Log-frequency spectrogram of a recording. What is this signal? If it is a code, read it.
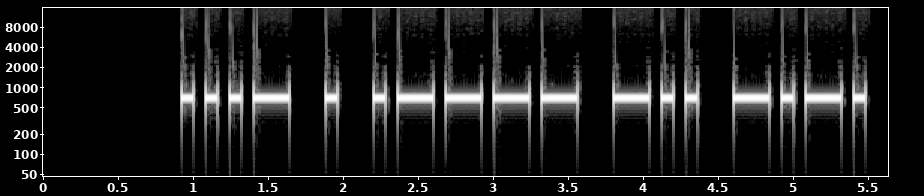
Morse code, heard as a keyed tone, about 15 wpm, 700 Hz. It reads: VE1DC
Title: DXCC-100 Call Signs - 5 Characters - 15wpm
